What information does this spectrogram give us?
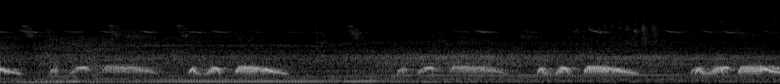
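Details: Captive decoy spotted dove giving 'phao' lure calls: repeated short phrases of purring coos that fall at the end, over a low background hum and faint chirping of other birds.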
